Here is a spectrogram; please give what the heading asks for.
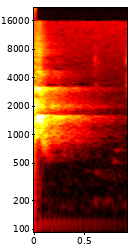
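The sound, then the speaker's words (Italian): A small female dog gives a single short yip for attention, loud at the onset and quickly fading into quiet. “questa è la mia cagnolina, quindi è qua che vuole un po' di attenzione”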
